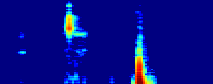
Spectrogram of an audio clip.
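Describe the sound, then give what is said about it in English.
A quick sip of a drink: a sharp little mouth click, then a short, soft slurp and gulp a moment later, with quiet in between and no talking. “Little sip of a beverage.”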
